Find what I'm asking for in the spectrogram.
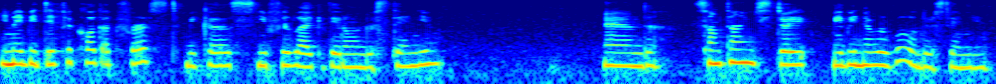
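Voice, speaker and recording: A soft-spoken woman with a high voice talks at a fairly slow pace in a dark, mellow and gentle tone, her intonation monotone and flat, with long, frequent pauses. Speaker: ASMR creator. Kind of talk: ASMR positive affirmations, personal attention. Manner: soft-spoken, gentle. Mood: gentle, reassuring. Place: home room. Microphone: webcam.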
